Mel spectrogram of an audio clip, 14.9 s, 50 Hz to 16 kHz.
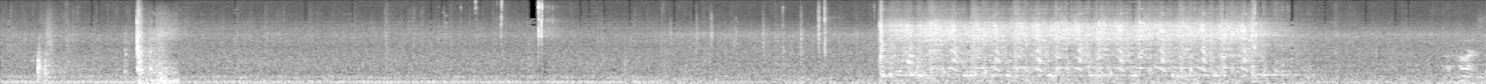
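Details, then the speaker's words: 1980 Ford Fiesta four-cylinder cranking during a compression test: about four seconds of fast, steady cranking with no skipped strokes. Compression is good and even: 130, 130, ~135 and ~140 psi. "right so i have the results here cylinder one did 130 psi cylinder 2 130 cylinder 3 135 ish cylinder 4 140 ish"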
